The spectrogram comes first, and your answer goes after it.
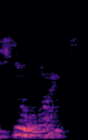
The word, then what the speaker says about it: Snow White: Alors, en anglais, ça se dit Snow White. Et je crois que les 2 syllabes sont accentuées de la même façon.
